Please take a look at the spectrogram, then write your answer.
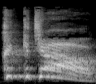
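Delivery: loud, high ka-chow shouted as gunfire; loud vocal shotgun blast. A narrator's reading. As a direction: bark it out like a shotgun going off. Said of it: "Shotgun fire".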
